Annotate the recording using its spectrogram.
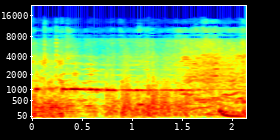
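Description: Spinning fairground swing ride in motion: a low rumble and rattle, with one steady high tone held for about a second.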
